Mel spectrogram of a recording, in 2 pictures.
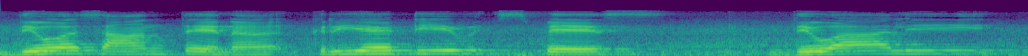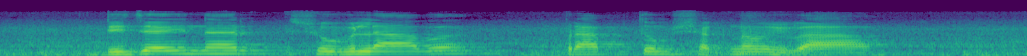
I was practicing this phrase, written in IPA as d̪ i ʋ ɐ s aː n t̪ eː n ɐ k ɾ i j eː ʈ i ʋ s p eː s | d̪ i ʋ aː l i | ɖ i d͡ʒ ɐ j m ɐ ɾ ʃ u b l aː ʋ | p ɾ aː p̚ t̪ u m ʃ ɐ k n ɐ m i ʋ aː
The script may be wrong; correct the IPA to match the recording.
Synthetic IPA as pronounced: d̪ i ʋ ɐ s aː n t̪ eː n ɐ k ɾ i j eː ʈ i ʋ s p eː s | d̪ i ʋ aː l i | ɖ i d͡ʒ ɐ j n ɐ ɾ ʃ u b l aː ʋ | p ɾ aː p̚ t̪ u m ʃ ɐ k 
